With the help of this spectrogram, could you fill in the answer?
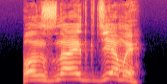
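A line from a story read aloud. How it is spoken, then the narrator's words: Desperate shout. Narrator (Russian): отчаянно закричал Расси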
